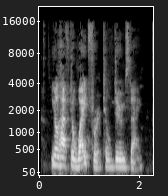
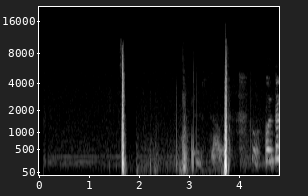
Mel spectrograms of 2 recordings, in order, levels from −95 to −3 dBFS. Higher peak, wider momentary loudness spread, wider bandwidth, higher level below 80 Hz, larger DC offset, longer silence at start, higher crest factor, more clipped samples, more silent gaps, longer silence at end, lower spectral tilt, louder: about the same, -2 dBFS vs 0 dBFS; second, 11 LU vs 27 LU; first, 16.5 kHz vs 9.6 kHz; second, -58 dBFS vs -44 dBFS; neither; second, 0.25 s vs 1.65 s; second, 18 dB vs 26 dB; neither; neither; first, 0.25 s vs 0 s; second, -5.5 dB/octave vs -7 dB/octave; about the same, -19 LUFS vs -19 LUFS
